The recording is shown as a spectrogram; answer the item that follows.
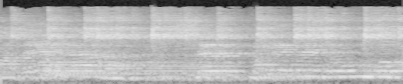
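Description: Live acoustic folk music in a quick seguidilla rhythm: strummed strings and moving melodic lines over a steady, fast rattle of hand percussion, about five strokes a second.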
